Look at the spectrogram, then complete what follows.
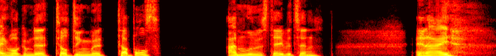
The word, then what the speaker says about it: tuple: It's tuples. It looks like tuples. It's pronounced tuple. I don't know why it's pronounced tuple. I just know that's the way it's supposed to be pronounced based on the people I've been taught from.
